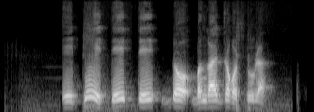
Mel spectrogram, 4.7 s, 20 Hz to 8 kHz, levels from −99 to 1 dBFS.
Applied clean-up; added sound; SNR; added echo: neural separator model SepFormer DNS4.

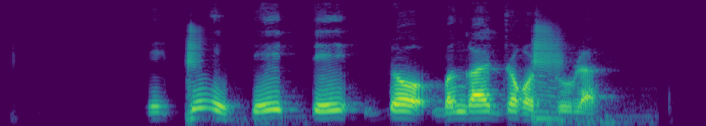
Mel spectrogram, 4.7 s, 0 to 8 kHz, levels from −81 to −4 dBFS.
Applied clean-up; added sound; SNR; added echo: neural mask model DeepFilterNet 3.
